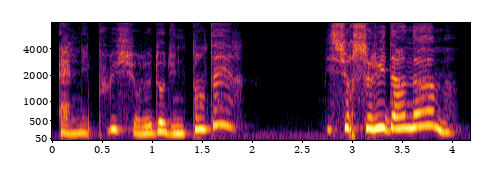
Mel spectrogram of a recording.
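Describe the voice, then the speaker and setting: A woman reading a children's story aloud with expressive, dramatic storytelling. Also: high-pitched, unhurried.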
